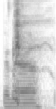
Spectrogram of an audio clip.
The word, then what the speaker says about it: Romero: Cesar Romero. Romeo, have you say his name? – Romero, yeah. The Joker.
